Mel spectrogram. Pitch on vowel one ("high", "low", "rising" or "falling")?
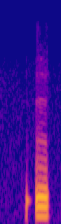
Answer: high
